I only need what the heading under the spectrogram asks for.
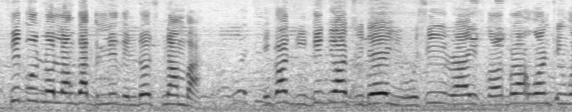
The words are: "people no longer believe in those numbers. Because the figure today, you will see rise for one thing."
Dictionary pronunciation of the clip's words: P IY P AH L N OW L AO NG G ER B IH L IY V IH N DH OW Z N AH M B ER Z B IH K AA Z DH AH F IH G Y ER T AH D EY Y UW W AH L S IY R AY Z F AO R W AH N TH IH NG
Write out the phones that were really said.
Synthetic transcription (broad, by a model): P IY P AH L N OW L AO NG G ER B IH L IY V IH N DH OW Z N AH M B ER B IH K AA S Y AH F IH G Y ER T AH D EY Y UW W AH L S IY R AY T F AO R W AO N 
